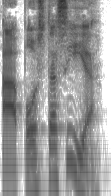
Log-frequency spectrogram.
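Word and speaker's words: ἀποστασία: La palabra aquí es apostasía en griego que se pronuncia igual.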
